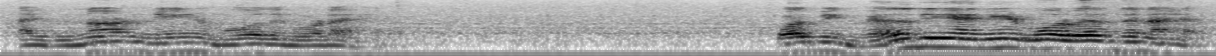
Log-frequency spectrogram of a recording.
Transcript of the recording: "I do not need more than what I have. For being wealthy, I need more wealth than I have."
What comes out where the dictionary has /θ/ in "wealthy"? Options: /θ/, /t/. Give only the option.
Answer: /t/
